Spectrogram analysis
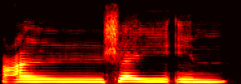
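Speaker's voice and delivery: عن شیئن with the ن hidden as a nasal hum before ش, very slow; ikhfa. Shown as a demonstration. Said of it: "غنہ کے ساتھ ادا کریں گے".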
